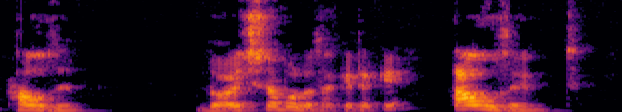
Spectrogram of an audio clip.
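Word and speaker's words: tausend: 1000, ডয়েচরা বলে থাকে এটাকে থাউজেন্ড, কি বলে? হ্যাঁ, থাউজেন্ড। ওই যে আমাদের একটা এইচ যেটা আছে এটা থাকে না, তাও জেন হয়ে যায় কি টে আ ইউ এস এ এন ডে, থাউজেন্ড। এটা থাউজেন্ড, থাউজেন্ড মানে থাউজেন্ড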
